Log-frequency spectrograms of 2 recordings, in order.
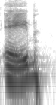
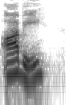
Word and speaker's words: Abe: Now, it's spelled Abe, not Honest Abe. Well, we hope he's honest. It's Abe.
